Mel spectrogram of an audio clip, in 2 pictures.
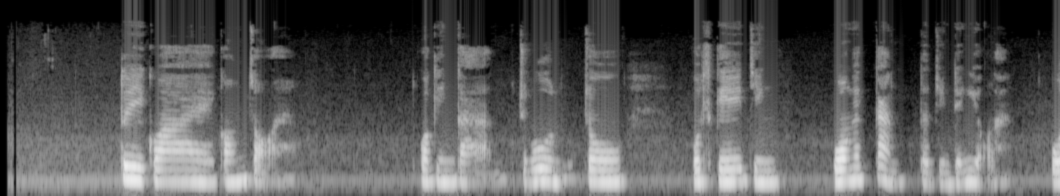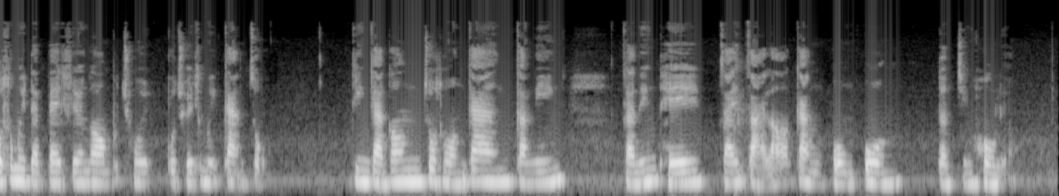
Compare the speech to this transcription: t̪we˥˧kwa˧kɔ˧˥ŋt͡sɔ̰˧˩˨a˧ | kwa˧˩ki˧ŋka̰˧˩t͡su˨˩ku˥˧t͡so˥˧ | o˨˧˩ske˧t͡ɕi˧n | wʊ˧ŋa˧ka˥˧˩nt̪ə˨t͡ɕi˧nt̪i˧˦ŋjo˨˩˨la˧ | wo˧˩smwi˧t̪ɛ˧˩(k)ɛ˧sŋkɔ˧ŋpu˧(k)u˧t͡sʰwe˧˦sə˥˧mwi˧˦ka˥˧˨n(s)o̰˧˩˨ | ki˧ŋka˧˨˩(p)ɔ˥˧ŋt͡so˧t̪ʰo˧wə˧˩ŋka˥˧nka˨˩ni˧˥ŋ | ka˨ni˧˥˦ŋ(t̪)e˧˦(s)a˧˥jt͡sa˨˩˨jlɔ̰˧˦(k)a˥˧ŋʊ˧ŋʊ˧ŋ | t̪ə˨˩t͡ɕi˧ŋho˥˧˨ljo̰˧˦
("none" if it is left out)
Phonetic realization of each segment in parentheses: p, p, t͡s, k, t̪ʰ, t͡s, k

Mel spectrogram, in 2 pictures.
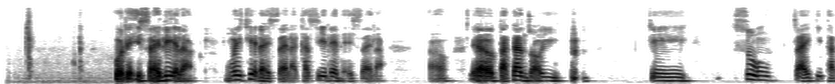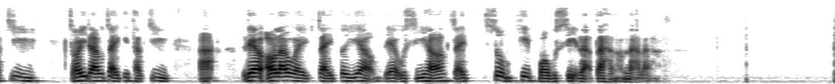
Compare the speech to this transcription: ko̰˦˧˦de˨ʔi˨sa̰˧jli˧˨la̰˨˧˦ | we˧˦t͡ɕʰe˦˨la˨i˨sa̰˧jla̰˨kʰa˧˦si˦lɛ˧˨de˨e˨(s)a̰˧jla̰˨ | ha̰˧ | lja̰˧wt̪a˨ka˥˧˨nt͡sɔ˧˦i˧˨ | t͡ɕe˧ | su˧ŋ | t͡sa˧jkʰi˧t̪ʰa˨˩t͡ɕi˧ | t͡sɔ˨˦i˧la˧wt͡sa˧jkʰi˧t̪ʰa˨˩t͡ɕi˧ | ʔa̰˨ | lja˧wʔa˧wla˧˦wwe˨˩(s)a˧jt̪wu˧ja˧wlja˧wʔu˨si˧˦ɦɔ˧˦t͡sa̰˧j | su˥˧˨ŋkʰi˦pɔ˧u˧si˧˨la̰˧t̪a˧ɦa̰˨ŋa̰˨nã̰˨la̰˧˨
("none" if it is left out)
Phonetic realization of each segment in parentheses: s, t͡s

